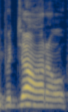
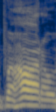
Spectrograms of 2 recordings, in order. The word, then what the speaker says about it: Pajardo: Baltimore native, the homie, Chet Pajardo. The J is silent. J silent. I'm glad you caught it. You did a good job. You did a good job because a lot of people say Pajardo, but it's really Pajardo in Spanish-speaking countries.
